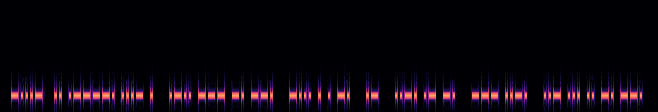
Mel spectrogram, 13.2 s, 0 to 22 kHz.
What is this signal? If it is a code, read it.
Morse code, heard as a keyed tone, about 25 wpm, 600 Hz. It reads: <BT> I'VE LONG BEEN A FAN OF USING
